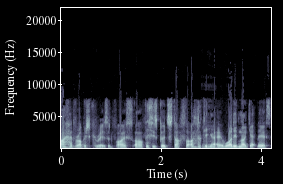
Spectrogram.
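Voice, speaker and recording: A man with a slight London accent, a fairly quick pace and ordinary pitch variation. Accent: London (Hackney), slight. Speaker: careers organisation founder. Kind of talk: casual interview.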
